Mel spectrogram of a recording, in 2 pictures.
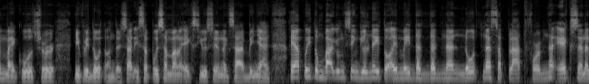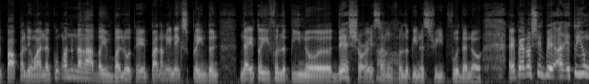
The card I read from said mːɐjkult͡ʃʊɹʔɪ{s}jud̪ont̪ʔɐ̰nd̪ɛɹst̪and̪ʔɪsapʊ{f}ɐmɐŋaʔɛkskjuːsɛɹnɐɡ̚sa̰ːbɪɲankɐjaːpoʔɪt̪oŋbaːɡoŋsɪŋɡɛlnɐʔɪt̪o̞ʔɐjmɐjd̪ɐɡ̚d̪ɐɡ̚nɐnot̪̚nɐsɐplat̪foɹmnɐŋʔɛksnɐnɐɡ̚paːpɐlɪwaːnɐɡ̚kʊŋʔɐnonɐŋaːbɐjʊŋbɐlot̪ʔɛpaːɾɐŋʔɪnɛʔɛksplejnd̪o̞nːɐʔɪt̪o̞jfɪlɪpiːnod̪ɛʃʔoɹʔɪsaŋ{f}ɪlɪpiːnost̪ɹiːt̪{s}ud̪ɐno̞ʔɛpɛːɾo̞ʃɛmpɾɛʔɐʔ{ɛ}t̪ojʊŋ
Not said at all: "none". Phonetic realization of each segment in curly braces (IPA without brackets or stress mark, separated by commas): f, s, f, f, ɛ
